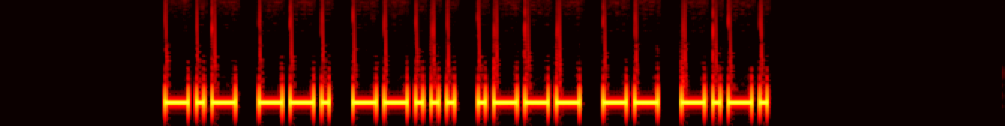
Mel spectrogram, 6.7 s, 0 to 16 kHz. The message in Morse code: KG7JMC

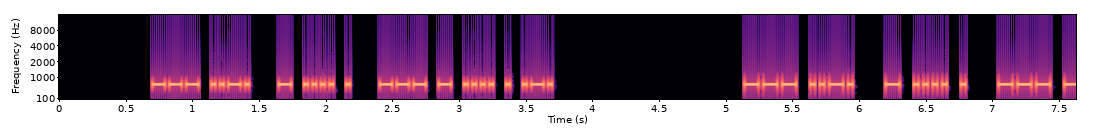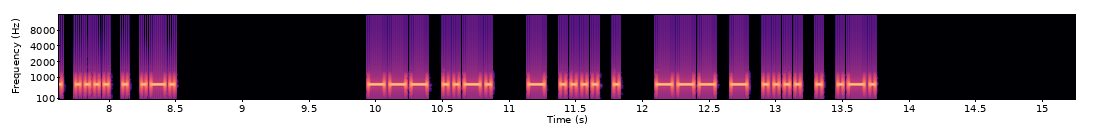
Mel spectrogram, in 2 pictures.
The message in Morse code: OF THE OTHER OF THE OTHER OF THE OTHER

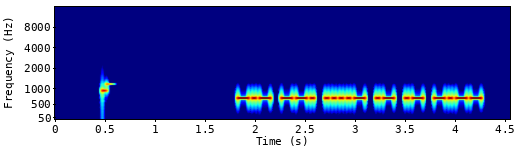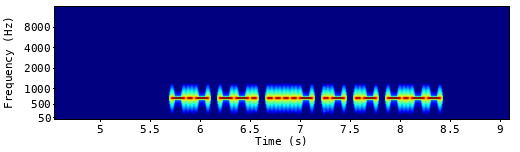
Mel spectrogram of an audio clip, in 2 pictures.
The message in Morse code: KG4AAY KG4AAY

